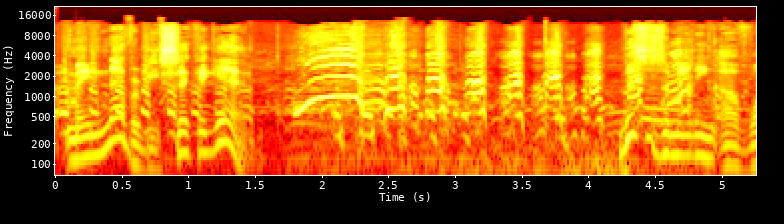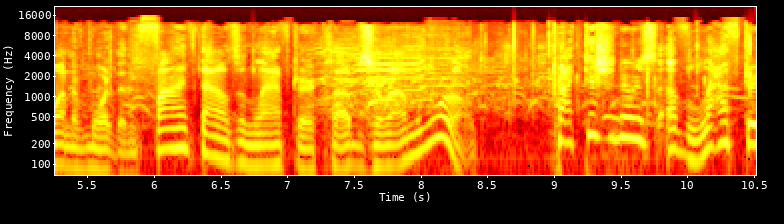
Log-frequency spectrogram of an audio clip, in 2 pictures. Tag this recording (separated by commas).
people sniggering, Speech, Snicker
